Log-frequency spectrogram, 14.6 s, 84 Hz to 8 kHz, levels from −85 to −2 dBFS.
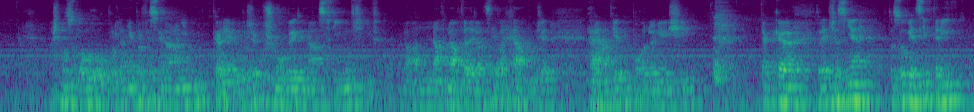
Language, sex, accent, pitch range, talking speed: Czech, male, native, 105-125 Hz, 145 wpm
